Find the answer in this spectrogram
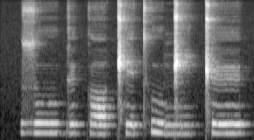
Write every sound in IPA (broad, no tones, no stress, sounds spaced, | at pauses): z uː ɡ ø k ɔ ǁ ɪ tʰ u ŋ͡ǁ i ǁ ø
